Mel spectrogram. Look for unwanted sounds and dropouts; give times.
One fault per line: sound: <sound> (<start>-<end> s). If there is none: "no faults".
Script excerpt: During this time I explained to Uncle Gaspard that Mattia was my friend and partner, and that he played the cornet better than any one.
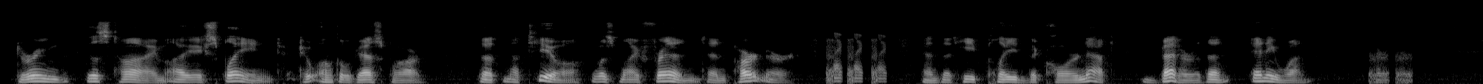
sound: laugh (8.3-8.9 s)
sound: laugh (13.7-14.1 s)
